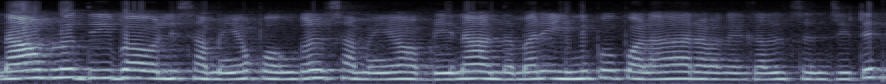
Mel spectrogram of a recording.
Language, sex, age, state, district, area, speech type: Tamil, female, 30-45, Tamil Nadu, Namakkal, rural, spontaneous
